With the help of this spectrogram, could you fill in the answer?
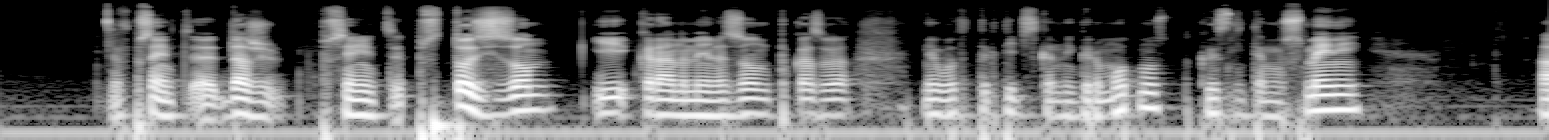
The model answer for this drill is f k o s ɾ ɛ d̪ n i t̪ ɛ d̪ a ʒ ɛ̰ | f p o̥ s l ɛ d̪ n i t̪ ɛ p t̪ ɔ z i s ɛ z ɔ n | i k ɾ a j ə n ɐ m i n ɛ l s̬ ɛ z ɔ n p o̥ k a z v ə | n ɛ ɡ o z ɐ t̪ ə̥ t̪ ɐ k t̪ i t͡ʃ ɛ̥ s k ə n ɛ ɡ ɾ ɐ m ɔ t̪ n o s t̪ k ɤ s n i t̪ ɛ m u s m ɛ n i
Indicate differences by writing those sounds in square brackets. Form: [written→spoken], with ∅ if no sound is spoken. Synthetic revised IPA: f [k→p] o s [ɾ→l] ɛ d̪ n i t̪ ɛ d̪ a ʒ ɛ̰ | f p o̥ s l ɛ d̪ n i t̪ ɛ p t̪ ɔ z i s ɛ z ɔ n | i k ɾ a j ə n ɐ m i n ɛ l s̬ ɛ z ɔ n p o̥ k a z v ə | n ɛ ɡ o [z→v] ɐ t̪ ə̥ t̪ ɐ k t̪ i t͡ʃ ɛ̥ s k ə n ɛ ɡ ɾ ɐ m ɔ t̪ n o s t̪ k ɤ s n i t̪ ɛ m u s m ɛ n i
